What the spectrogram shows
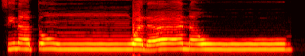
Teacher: اب تنوین کو واو کے ساتھ ملانا ہے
